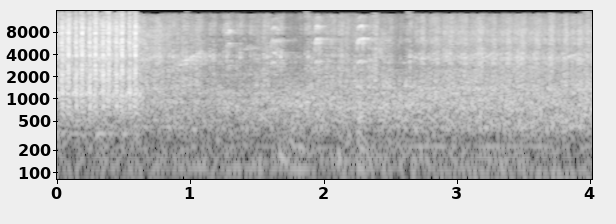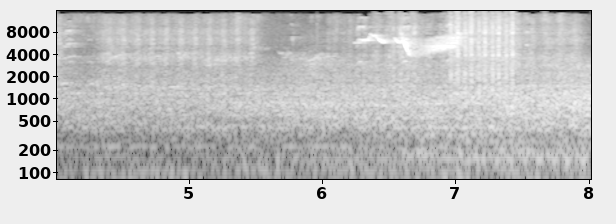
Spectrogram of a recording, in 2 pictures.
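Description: Woodland birds: a short raspy, rattling burst right at the start and another about seven seconds in, with a brief high whistled note just before the second, over a background hiss that grows louder.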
